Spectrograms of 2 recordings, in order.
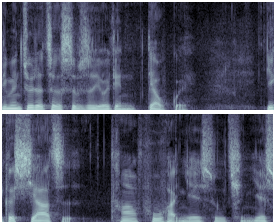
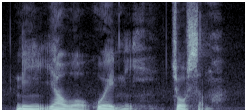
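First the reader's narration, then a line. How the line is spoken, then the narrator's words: Gentle. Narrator (Chinese): 耶稣用很温柔的态度对他说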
